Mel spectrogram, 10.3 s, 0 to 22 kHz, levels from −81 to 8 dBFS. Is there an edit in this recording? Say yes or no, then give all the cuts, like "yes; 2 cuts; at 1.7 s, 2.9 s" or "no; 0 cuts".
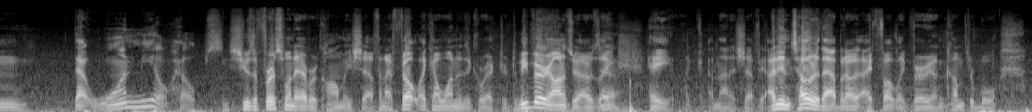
yes; 1 cut; at 2.2 s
